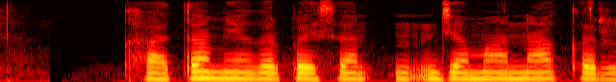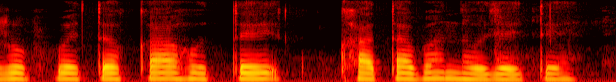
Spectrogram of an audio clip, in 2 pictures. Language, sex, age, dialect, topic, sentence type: Magahi, male, 60-100, Central/Standard, banking, question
